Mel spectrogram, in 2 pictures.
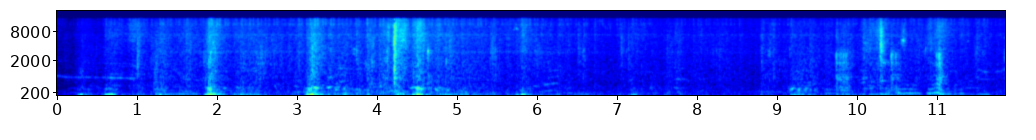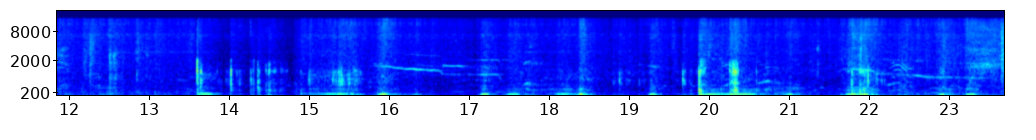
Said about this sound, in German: Und das ist übrigens ganz normal im Busch. Was ihr jetzt hört, das sind die Löwen. Und die sind nur 1,5 Kilometer entfernt.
